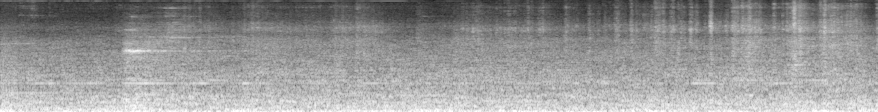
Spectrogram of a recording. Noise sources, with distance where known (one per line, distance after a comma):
engine of unclear size
non-machinery impact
